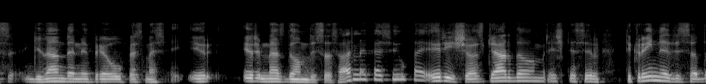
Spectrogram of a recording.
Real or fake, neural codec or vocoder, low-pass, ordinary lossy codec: fake; codec, 16 kHz, 2 kbps, X-Codec, HuBERT features, trained on balanced general audio; 7.2 kHz; MP3, 96 kbps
